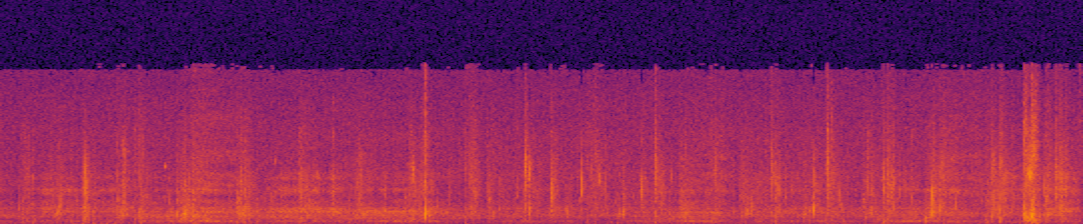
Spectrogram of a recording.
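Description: Footsteps of people walking along an overgrown track, heard as a steady run of light, irregular steps and small clicks.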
